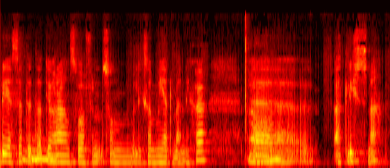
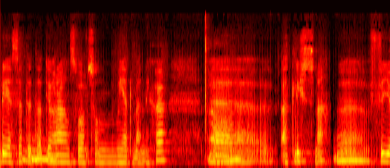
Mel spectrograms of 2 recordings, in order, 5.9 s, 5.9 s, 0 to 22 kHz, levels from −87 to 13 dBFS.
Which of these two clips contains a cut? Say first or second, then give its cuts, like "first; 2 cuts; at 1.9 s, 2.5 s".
second; 4 cuts; at 1.3 s, 1.7 s, 4.1 s, 4.9 s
